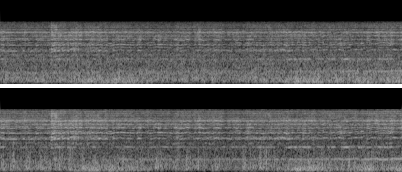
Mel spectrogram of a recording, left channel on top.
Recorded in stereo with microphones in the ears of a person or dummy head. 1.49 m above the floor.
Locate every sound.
0.0 s an insect: 5° right (ahead or behind)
